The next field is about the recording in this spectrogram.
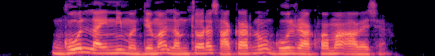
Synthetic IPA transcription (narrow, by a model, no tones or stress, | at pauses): ɡolːainːiməd̪ʱjəmãləmt͡ʃoɾəsakaɾnoɡolɾakʰʋamãaʋet͡ʃʰe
